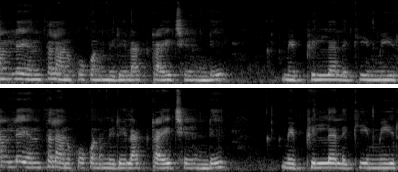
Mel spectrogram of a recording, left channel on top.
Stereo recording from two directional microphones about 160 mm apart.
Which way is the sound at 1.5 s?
80° right.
